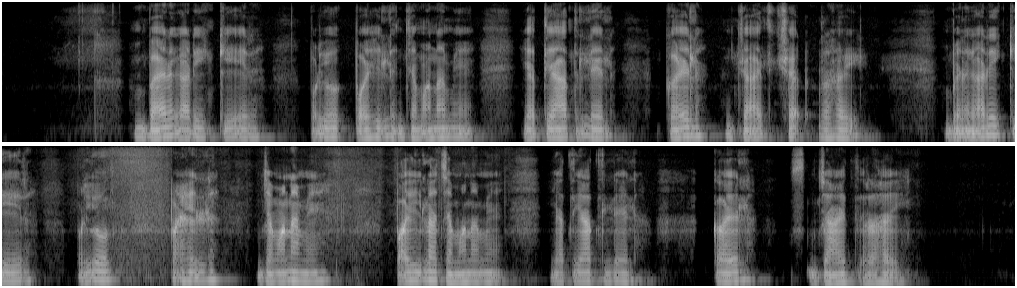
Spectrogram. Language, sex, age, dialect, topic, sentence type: Maithili, male, 41-45, Bajjika, agriculture, statement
